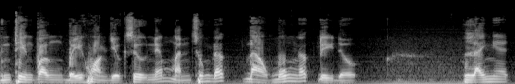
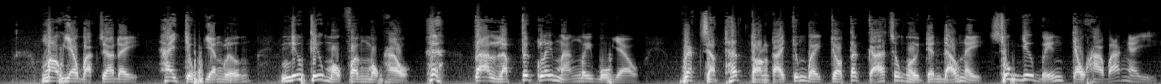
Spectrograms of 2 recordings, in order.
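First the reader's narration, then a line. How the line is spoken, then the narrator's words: Loud barking command. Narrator (Vietnamese): lớn tiếng quát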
